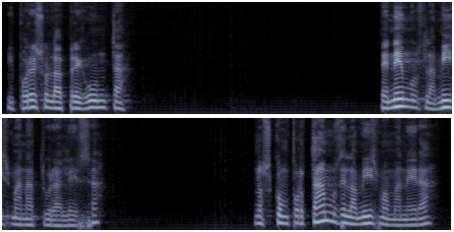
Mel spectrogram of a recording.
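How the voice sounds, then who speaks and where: Middle-aged pastor guy preaching, kinda high voice, gets loud then drops real quiet, lots of questions at the crowd. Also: a little slow, long pauses. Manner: swings between loud emphatic lines and quiet drops; rhetorical questions to the congregation. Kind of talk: sermon.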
